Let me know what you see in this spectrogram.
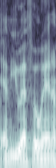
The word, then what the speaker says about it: MUFON: Was a couple of the UFO guys, you know, that were you know with with was a MUFON, M U F O N.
